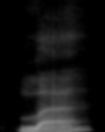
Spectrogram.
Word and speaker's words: legislation: The stress is on the le syllable. Legislation.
